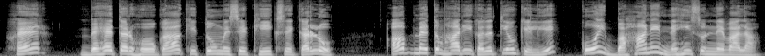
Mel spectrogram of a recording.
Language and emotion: Hindi, angry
